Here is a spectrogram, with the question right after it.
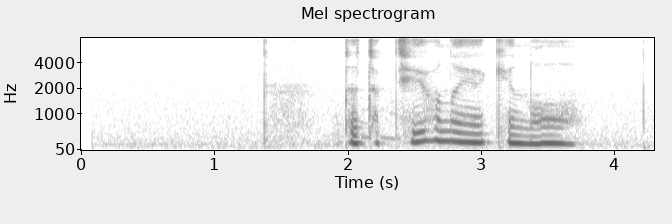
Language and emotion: Russian, sad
